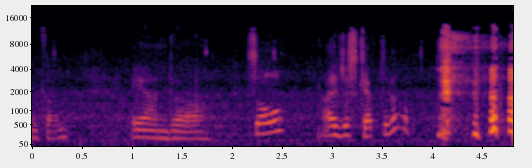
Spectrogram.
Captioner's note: laughs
